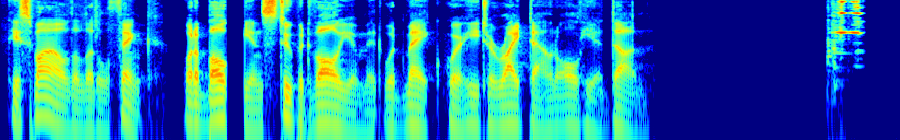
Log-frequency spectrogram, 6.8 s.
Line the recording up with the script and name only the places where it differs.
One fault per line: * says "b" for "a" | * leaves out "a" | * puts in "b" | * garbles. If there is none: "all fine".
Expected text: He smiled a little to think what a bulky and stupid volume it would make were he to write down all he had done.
* leaves out "to"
